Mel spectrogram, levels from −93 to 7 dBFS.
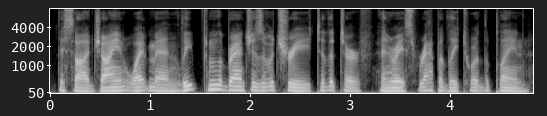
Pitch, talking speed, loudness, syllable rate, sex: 120 Hz, 275 wpm, -17 LUFS, 6.2 syllables/s, male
